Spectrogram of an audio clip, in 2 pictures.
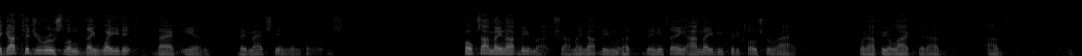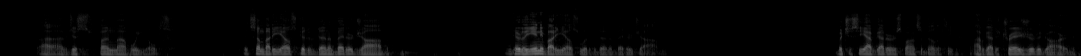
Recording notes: This sermon was recorded live on October 31st, 2021, at Newark United Pentecostal Church.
